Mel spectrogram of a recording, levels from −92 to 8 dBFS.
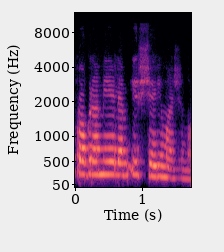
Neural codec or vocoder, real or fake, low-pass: none; real; 9.9 kHz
